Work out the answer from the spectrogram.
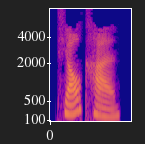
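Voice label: "调侃", Mandarin Chinese; chinese-flashcards; hsk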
